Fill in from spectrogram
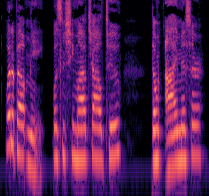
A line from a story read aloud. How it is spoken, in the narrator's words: she asked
